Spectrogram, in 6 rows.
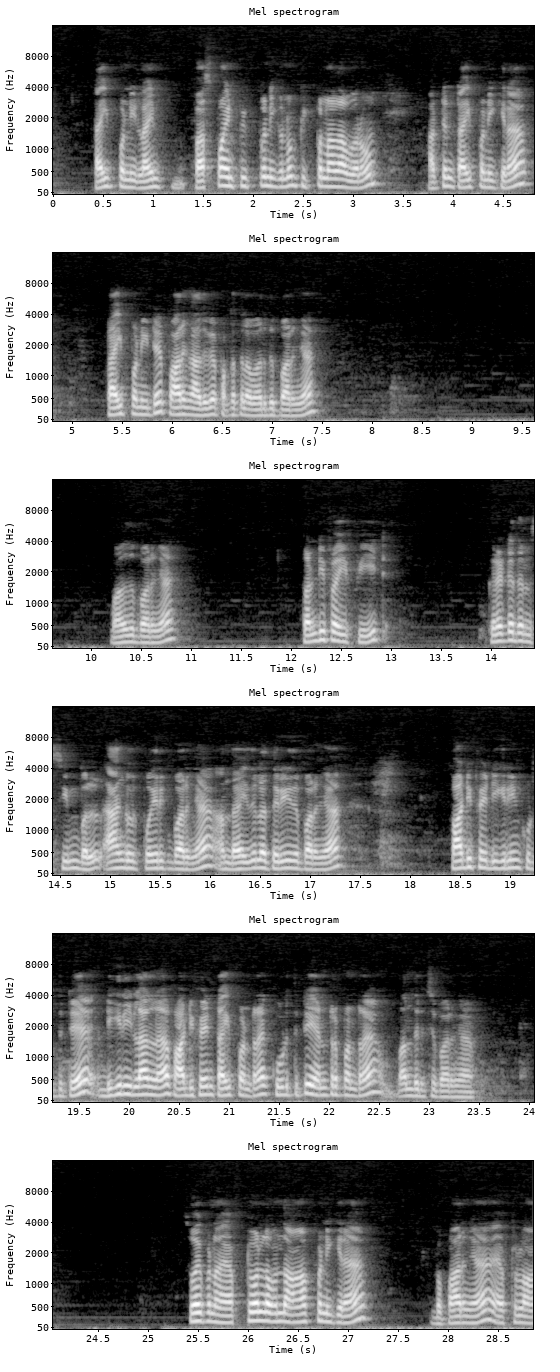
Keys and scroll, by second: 4.1 shift+2, 8.8 shift+2, 12.0 2, 12.7 ', 14.4 shift+,, 18.3-19.2 typing, 22.6 Return, 25.6 F12, 27.6 Escape, 28.3 F12.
